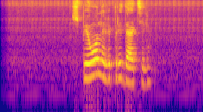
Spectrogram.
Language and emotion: Russian, neutral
